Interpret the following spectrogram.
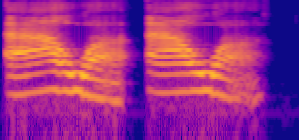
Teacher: we don't pronounce the h at all there do we it's just hour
